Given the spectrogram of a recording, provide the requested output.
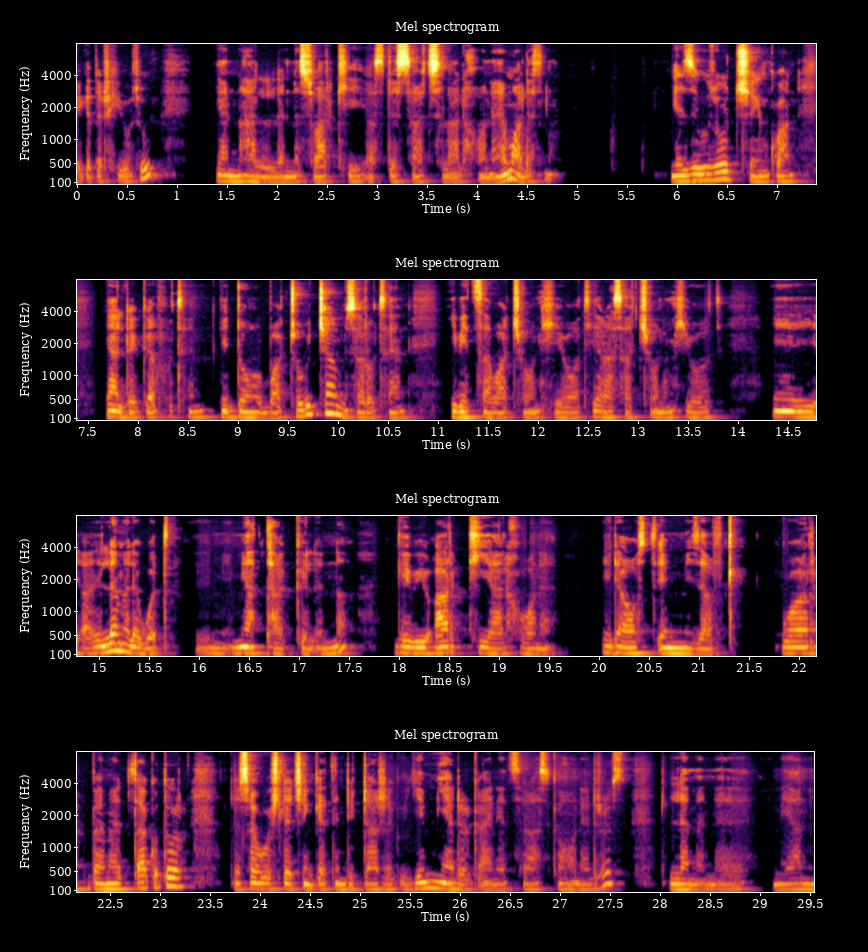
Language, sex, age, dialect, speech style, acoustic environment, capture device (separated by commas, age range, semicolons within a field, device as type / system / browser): Amharic, male, 25-34, Ethiopia - Addis Ababa, focused; relaxed, silence, mobile / Linux / Chrome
